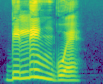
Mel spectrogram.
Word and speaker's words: bilingüe: If there are two little dots on top of the U, then the U is pronounced. Listen and repeat. – Pingüino. Bilingüe.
